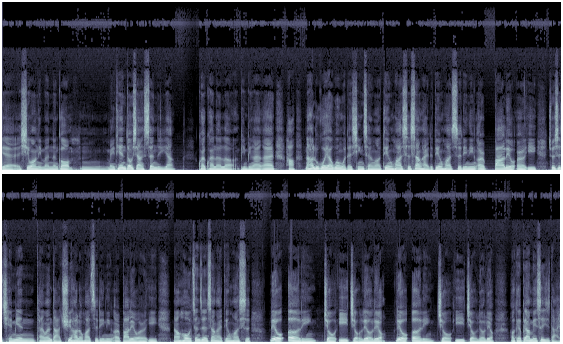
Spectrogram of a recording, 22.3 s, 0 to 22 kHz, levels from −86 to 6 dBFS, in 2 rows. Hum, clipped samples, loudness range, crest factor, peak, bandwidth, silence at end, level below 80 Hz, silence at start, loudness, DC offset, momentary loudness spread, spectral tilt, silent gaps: none; under 0.1%; 2 LU; 12 dB; 0 dBFS; over 20 kHz; 0 s; -34 dBFS; 0 s; -12 LUFS; 1%; 6 LU; -6 dB/octave; none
